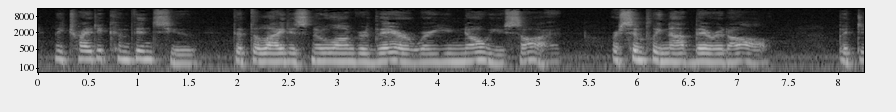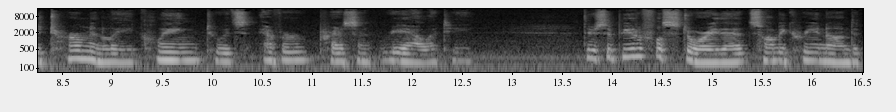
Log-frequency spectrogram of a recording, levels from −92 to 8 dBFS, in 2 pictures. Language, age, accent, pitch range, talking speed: English, 60-79, American, 170-205 Hz, 140 wpm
